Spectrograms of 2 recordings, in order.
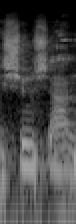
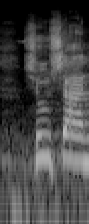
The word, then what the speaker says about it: Shushan: And this is where most of this history takes place, in Shushan or Susa. Shushan is the way that we pronounce it as Hebrews.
